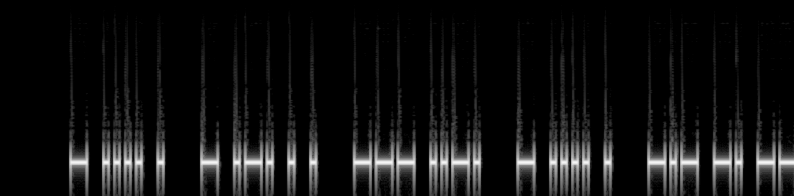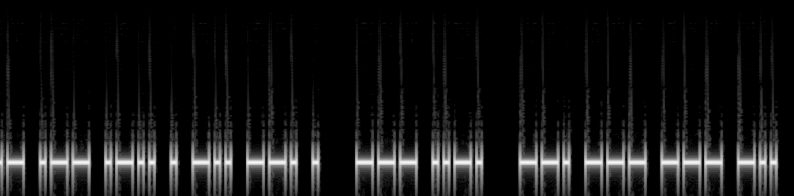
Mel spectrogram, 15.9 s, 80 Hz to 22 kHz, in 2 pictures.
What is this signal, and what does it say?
Morse code, heard as a keyed tone, about 22 wpm, 700 Hz. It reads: THE TREE OF THE KNOWLEDGE OF GOOD
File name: Sentences with 9-Word Phrases - 22wpm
